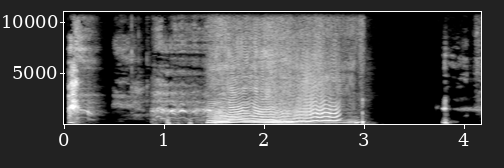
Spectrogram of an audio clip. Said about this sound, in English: hosts do forearm farts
